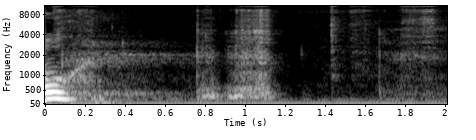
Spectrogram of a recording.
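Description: A few faint, short rubs and scrapes of a plastic model-car interior part being picked up and handled in the fingers.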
